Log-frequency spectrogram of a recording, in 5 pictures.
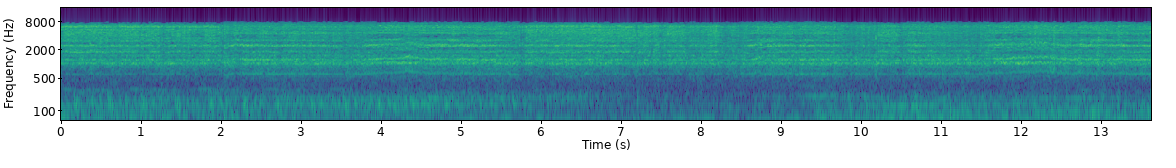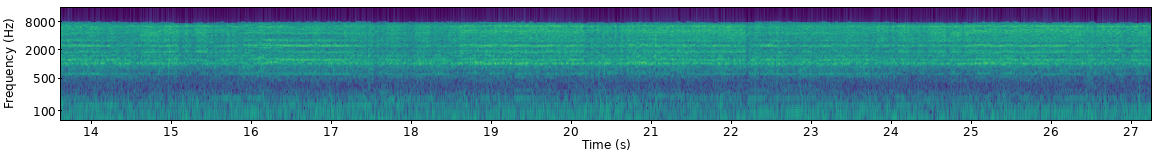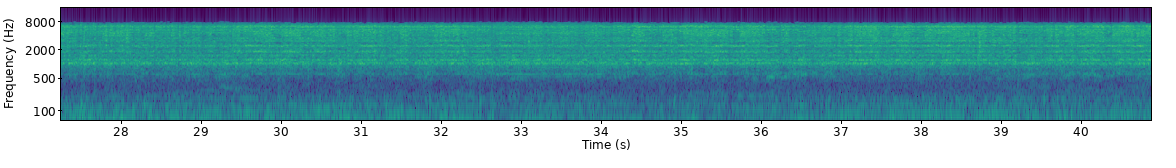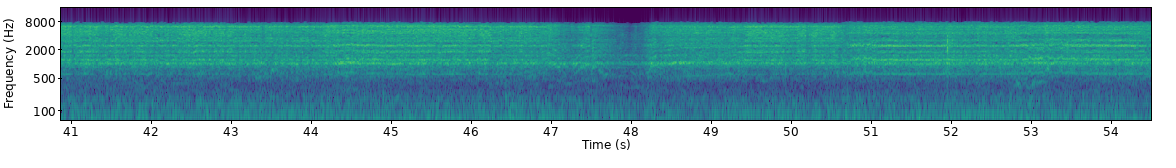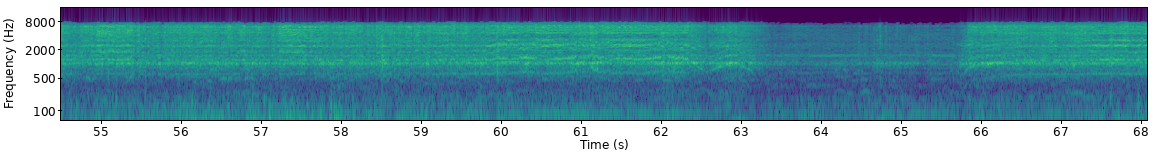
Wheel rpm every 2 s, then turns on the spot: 160, 160, 160, 160, 160, 160, 160, 160, 160, 160, 160, 160, 160, 160, 160, 160, 160, 160, 160, 160, 160, 160, 160, 110, 130, 160, 160, 160, 160, 160, 160, 80, 20, 150.
none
